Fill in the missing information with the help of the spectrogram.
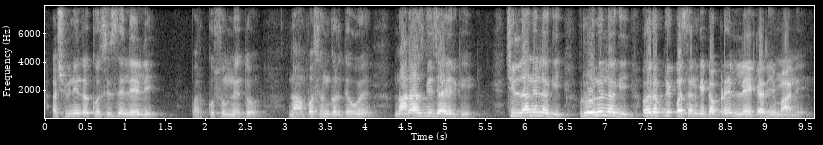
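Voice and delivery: high, loud, building narration; animated retelling of a tantrum. Acted. Narrator recounts Kusum's fuss over a dress, animated.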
